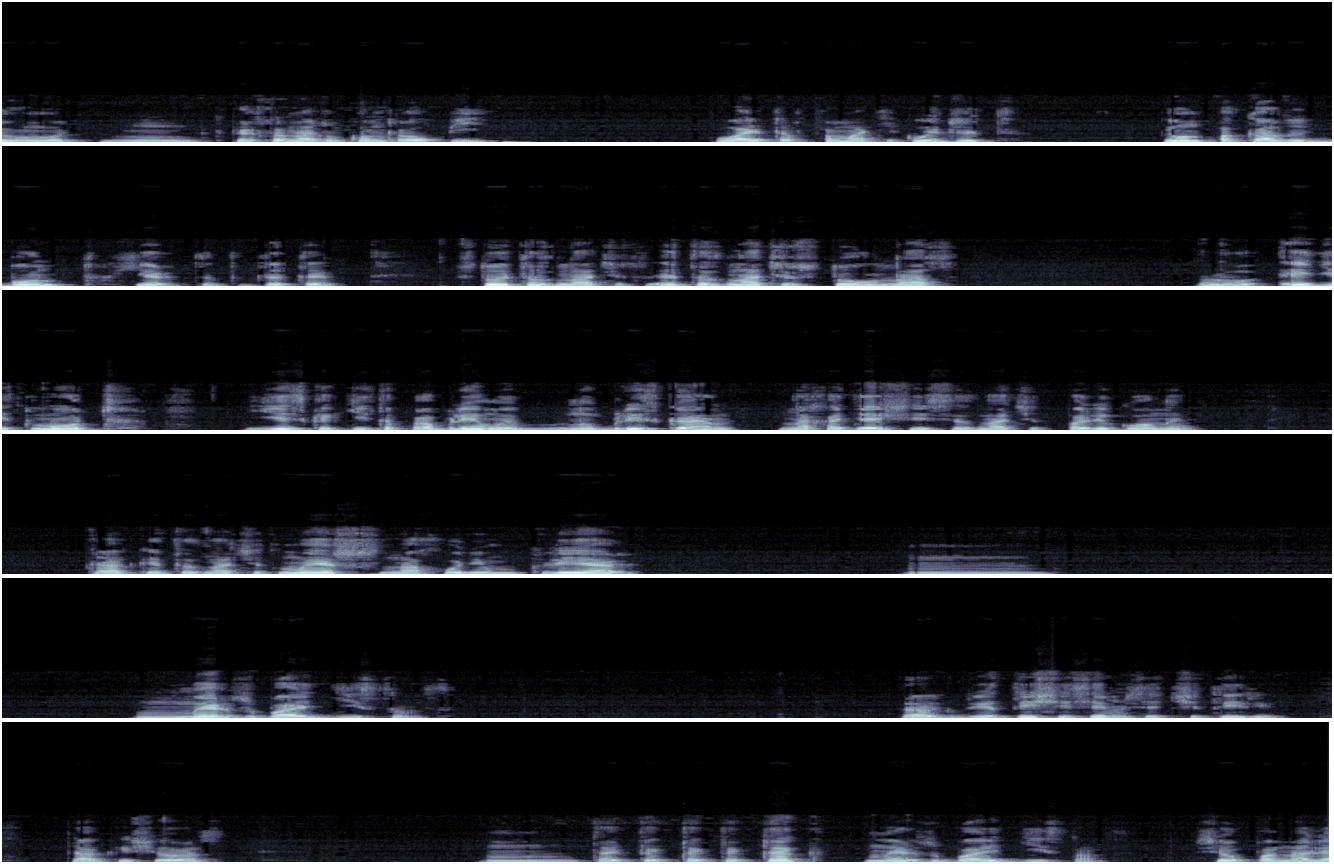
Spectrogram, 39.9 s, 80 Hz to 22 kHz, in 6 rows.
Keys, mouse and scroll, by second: 1.9 ctrl+p, 6.4 middle click, 9.0 click, 12.9-14.0 drag, 21.0 click, 30.6 click, 34.3-38.0 drag.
